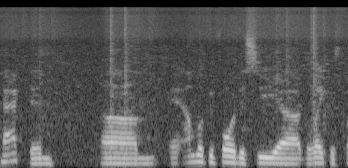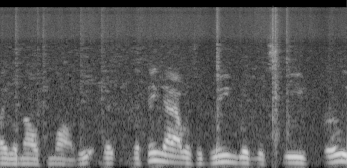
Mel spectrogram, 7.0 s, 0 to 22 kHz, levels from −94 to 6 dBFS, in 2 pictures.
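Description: Noise suppressor artifacts run throughout: the room noise, about 8 dB below the speech, is pulled down by about 17 dB between phrases and rises under them. Speech cut by the noise suppressor follows at 1.54–2.59 s, 3.02–4.98 s and 5.39–6.75 s, with drops of up to about 21 dB. Soft consonants and word endings, roughly 0.4, 0.7 and 0.5 s across the three spans, sound swallowed, unlike a dropout's abrupt silence.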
